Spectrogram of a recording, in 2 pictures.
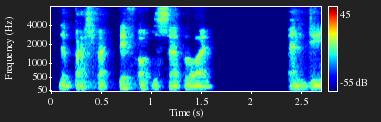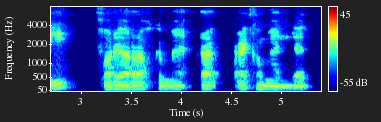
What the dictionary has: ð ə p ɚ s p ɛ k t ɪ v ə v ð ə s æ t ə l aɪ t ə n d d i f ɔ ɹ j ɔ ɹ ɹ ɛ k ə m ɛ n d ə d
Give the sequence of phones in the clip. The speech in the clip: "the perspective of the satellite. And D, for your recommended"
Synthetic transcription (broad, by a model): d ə p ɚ s p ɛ k t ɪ f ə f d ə s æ t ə l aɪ t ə n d d i f ɔ ɹ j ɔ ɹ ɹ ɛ k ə m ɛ n d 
